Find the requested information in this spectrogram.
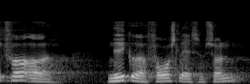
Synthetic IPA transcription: ɡ̥əfɒ̽ɒ | ne̝ðˠɡ̥œ̰ːɐfɒːslɛ̰ːɪsɒ̽msɒ̽n

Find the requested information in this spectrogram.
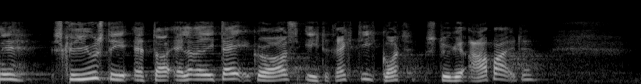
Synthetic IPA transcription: nə | sɡ̥ʁiːʊəsd̥e̝ʔæd̥ɑ̈ʔæləʁɛːð̞̩ˠid̥ɛ̰ːɡ̥ɶɐsie̝d̥ʁeɡ̥̚d̥iɡ̥ɒ̽d̥sd̥øɡ̥əʔɑ̈ːb̥ɑ̈ɪ̰d̥ə

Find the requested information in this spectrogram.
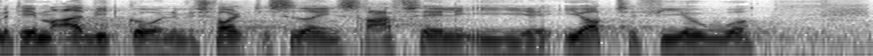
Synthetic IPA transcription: ed̥e̝æɐmɑ̈ːð̞̩ˠʋid̥ɡ̥ɔ̰̽ːnəʋe̝sfɒ̽l̰ɡ̥d̥ise̝ð̞̰ˠɐiensd̥ʁɑ̈fseləʔiʔiɒ̽b̥̚t͡sʰe̝lfiːɐuːɐ

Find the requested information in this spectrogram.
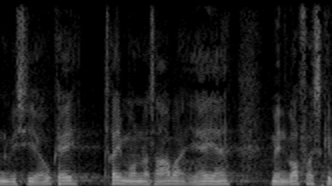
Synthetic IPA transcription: nʋisiːɐoʊkʰeɪt͡sʰʁɛ̰ːmɔ̽ːnɐsɑ̈ːb̥ɑ̈ɪ̰d̥əjæjæmenʋɒfɒ̽sɡ̥æ

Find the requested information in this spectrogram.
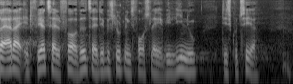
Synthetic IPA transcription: ɒ̽æɐɾɑ̈ʔe̝d̥fle̝ːɐt͡sʰælfɒ̽æʋe̝ð̞ˠt͡sʰɛ̰ːd̥e̝b̥e̝slud̥ne̝ŋsfɒːslɛ̰ːɪʋiliːnu | d̥isɡ̥ut͡sʰe̝̰ːɐ

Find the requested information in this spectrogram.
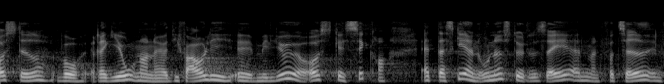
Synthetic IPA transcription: ɒssd̥eːð̞ˠɐʋɒʁɛɡ̥io̝̰ːnɐnəɒ̽d̥ifɑ̈ʊliəmiljø̰ːɐʔɒ̽sɡ̥æse̝ɡ̥ʁɐ | ʔæd̥ːɑ̈sɡ̥e̝ɐ̰e̝nɔ̽nɐsd̥ød̥l̩səɛæd̥mænfɒt͡sʰɛːð̩ˠe̝n

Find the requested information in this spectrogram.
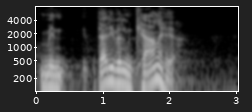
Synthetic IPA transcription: men | d̥æɐæliːʋele̝nkʰæɐnəɦeɐ̰

